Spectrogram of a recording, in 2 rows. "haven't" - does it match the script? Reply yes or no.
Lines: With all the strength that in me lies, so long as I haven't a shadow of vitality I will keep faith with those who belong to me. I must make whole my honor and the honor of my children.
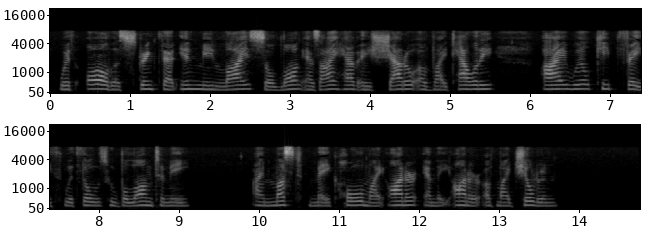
no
